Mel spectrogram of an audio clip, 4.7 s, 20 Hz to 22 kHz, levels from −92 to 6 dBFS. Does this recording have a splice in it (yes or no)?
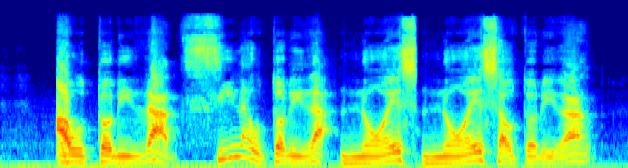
yes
